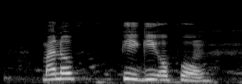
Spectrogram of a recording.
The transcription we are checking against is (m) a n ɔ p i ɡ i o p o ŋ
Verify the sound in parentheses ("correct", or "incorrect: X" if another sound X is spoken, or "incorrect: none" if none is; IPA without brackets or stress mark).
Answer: correct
